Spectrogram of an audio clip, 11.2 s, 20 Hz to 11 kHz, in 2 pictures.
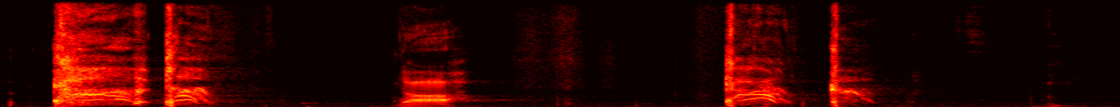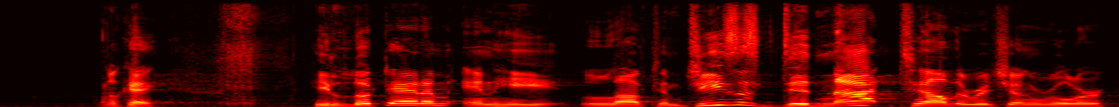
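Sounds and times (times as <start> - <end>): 
person coughing in loud harsh bursts: 0.1 - 1.4, 3.6 - 4.6
speech: 2.0 - 2.4, 6.1 - 6.6, 7.2 - 11.1.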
